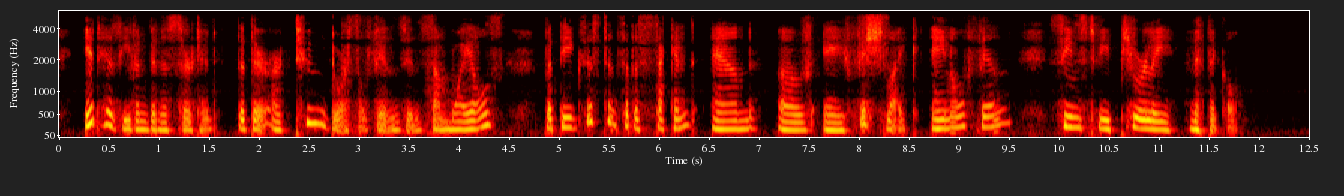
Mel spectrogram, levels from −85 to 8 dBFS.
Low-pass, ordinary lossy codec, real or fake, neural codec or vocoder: 5.4 kHz; AAC, 24 kbps; real; none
